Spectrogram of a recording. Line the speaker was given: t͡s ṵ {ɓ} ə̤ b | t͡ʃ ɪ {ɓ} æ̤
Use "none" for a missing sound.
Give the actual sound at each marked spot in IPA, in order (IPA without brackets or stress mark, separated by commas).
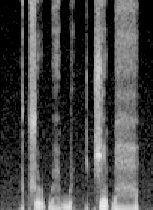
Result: ɓ, ɓ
